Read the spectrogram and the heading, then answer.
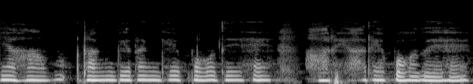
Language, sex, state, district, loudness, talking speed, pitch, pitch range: Hindi, female, Punjab, Kapurthala, -16 LUFS, 115 wpm, 195 Hz, 190-200 Hz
